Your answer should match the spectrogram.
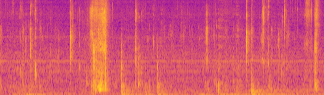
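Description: Close-miked mouth sounds of eating beef bone marrow with ogbono soup and pounded yam: chewing with scattered sharp wet clicks, and a louder noisy burst about two seconds in.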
